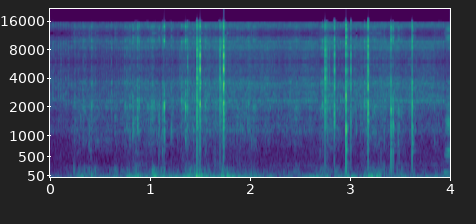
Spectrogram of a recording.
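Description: Mountain bike ridden over a rough, rutted dirt trail: the tyres rumble on the dirt, and the bike rattles and clicks sharply over the bumps, most thickly in the second half.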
